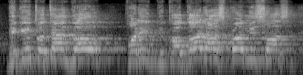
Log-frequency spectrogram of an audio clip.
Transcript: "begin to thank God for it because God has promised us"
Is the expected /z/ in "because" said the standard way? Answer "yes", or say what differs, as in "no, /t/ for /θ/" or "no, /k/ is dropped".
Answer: no, /s/ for /z/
